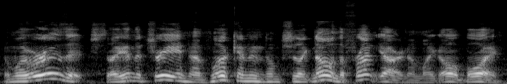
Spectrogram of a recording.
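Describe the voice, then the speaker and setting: A man making casual amateur radio small talk in a halting, folksy way, with a dull, muffled sound. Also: mid-range voice, sing-song, slightly rough. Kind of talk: casual radio contact chat.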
